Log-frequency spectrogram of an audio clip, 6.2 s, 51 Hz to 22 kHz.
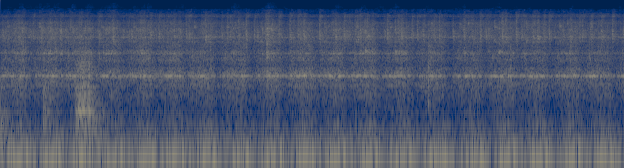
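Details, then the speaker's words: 1963 Chevrolet Impala V8, start attempt before a test drive; slow laboured cranking about three turns a second with barely any firing; it barely runs then dies; owner suspects the battery is a little low. "Barely, but it's running. Nope, didn't make it. Try it again. Ooh, battery might be a little low."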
